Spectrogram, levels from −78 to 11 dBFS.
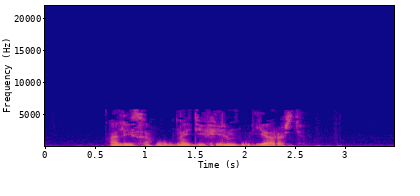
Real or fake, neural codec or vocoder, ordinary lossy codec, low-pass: real; none; MP3, 24 kbps; 7.2 kHz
